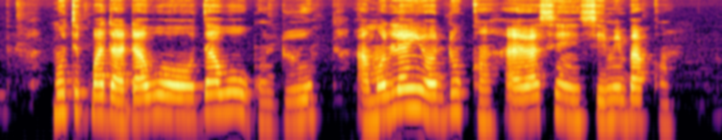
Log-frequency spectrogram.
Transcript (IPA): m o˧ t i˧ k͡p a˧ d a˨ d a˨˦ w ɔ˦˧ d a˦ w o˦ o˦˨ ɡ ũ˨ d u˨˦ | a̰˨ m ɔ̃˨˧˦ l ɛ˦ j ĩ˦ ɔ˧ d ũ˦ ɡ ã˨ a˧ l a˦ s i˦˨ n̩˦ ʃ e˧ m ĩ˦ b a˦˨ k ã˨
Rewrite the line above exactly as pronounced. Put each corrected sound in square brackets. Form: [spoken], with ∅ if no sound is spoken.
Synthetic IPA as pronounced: m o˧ t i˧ k͡p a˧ d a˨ d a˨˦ w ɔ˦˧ d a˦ w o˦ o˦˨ ɡ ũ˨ d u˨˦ | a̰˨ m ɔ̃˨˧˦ l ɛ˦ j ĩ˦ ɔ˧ d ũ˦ [k] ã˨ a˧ [ɾ] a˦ s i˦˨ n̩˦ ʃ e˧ m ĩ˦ b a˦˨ k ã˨

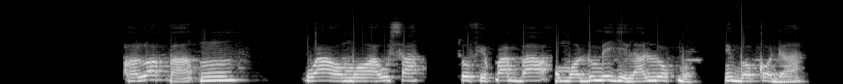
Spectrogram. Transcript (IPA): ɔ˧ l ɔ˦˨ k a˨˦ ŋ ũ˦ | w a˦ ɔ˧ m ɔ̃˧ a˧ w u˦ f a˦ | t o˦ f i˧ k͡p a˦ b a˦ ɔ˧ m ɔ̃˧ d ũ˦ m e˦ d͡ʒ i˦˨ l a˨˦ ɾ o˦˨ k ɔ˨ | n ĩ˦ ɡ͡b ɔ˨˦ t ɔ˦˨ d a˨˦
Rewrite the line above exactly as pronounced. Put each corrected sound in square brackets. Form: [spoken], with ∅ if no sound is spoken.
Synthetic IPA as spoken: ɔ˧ l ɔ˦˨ [k͡p] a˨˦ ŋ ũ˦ | w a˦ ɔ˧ m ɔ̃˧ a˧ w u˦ [s] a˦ | t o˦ f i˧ k͡p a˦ b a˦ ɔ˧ m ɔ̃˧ d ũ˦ m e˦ d͡ʒ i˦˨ l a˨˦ [l] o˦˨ [k͡p] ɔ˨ | n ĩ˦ ɡ͡b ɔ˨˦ [k] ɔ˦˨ d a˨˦

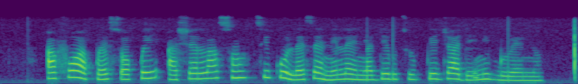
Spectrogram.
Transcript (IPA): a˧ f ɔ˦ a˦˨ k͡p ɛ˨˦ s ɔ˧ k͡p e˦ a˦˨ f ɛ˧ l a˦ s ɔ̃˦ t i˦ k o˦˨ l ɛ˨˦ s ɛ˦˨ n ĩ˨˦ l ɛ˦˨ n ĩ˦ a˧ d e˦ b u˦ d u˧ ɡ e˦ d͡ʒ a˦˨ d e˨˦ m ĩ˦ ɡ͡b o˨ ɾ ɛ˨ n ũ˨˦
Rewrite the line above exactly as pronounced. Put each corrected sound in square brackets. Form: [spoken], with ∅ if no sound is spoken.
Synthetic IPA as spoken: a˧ f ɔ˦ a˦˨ k͡p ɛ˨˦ s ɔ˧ k͡p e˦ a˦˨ [ʃ] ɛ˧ l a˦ s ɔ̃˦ t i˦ k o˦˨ l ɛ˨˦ s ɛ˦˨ n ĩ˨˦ l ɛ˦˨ n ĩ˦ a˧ d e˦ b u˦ [t] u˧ [ɡ͡b] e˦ d͡ʒ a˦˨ d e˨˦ [n] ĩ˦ ɡ͡b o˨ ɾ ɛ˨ n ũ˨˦

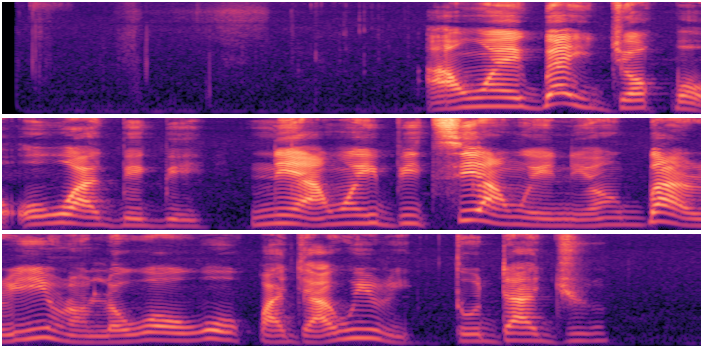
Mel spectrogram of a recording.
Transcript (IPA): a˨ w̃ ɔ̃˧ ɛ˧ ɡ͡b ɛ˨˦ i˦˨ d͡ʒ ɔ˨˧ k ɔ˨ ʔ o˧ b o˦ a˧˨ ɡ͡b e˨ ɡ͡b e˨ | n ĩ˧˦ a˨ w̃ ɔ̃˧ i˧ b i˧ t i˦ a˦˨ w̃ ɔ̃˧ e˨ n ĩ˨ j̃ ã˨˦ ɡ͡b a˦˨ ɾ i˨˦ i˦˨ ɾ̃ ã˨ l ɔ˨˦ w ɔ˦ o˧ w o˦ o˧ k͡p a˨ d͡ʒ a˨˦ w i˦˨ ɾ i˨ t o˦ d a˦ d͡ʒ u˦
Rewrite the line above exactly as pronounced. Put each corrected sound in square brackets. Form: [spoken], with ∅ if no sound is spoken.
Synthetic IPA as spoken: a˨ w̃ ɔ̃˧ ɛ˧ ɡ͡b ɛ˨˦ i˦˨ d͡ʒ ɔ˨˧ [k͡p] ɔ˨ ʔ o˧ [w] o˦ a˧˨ ɡ͡b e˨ ɡ͡b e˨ | n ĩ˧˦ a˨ w̃ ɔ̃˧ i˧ b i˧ t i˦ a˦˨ w̃ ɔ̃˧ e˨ n ĩ˨ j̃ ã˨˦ ɡ͡b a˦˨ ɾ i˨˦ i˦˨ ɾ̃ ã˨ l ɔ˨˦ w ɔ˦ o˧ w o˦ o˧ k͡p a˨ d͡ʒ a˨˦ w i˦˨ ɾ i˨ t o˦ d a˦ d͡ʒ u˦

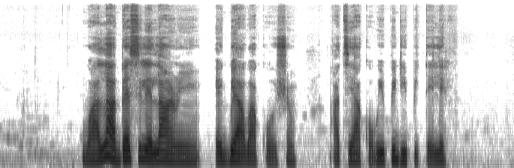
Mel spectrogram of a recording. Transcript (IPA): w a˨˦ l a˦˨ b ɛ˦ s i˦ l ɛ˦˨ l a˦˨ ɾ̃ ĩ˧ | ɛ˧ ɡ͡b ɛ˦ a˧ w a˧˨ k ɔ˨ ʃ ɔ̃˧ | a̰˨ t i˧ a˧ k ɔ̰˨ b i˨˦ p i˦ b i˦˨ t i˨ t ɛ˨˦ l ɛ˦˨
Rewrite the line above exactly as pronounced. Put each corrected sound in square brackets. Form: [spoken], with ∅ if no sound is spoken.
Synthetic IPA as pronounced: w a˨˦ l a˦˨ b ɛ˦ s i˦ l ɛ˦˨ l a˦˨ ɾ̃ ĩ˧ | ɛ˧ ɡ͡b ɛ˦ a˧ w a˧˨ k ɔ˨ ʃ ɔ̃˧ | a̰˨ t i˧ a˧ k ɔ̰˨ [w] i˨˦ p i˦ [d] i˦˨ [p] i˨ t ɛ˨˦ l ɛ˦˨

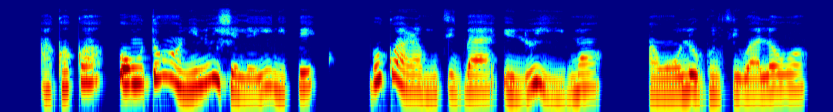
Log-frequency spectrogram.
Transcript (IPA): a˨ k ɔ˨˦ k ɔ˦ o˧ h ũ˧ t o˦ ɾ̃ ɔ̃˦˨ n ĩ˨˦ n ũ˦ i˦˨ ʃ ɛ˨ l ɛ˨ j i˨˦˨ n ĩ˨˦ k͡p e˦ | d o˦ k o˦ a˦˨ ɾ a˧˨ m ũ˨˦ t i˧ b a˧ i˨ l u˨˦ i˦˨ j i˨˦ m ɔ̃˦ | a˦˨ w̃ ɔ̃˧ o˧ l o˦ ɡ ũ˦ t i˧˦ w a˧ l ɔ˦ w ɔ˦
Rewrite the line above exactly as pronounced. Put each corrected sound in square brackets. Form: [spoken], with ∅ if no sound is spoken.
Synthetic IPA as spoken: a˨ k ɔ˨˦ k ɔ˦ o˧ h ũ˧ t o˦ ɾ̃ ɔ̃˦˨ n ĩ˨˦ n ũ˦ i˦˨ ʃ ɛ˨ l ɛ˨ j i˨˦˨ n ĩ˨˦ k͡p e˦ | [b] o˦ k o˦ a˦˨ ɾ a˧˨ m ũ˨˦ t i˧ [ɡ͡b] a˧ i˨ l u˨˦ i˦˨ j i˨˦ m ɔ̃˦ | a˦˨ w̃ ɔ̃˧ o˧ l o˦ ɡ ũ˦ t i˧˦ w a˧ l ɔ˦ w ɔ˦

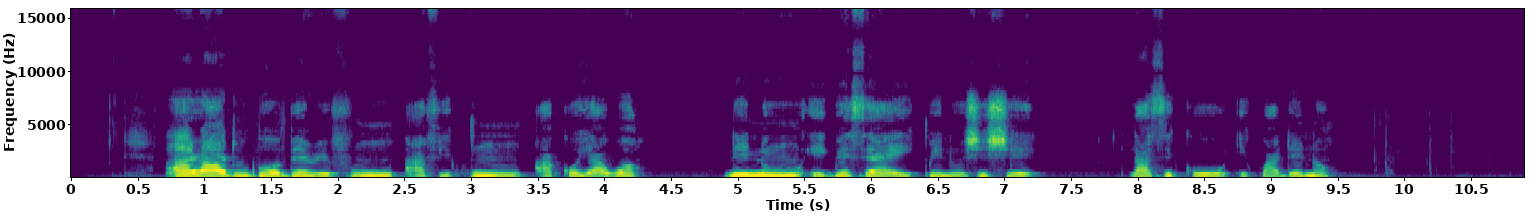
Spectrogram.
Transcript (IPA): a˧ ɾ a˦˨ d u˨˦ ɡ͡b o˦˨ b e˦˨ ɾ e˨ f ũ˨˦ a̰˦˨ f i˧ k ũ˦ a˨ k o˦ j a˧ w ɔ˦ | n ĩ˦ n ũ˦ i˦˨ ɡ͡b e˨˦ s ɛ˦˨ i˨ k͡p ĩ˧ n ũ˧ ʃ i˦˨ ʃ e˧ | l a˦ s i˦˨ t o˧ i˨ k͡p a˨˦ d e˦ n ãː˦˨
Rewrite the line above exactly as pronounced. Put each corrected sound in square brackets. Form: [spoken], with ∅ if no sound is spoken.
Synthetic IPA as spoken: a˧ ɾ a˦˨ d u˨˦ ɡ͡b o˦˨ b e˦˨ ɾ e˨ f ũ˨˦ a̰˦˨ f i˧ k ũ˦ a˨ k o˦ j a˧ w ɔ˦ | n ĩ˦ n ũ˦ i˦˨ ɡ͡b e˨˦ s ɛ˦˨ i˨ k͡p ĩ˧ n ũ˧ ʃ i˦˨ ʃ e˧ | l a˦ s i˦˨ [k] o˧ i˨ k͡p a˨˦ d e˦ n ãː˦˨

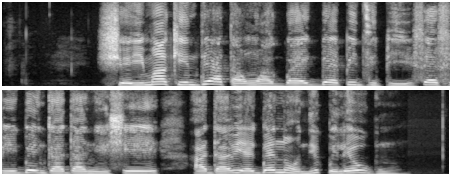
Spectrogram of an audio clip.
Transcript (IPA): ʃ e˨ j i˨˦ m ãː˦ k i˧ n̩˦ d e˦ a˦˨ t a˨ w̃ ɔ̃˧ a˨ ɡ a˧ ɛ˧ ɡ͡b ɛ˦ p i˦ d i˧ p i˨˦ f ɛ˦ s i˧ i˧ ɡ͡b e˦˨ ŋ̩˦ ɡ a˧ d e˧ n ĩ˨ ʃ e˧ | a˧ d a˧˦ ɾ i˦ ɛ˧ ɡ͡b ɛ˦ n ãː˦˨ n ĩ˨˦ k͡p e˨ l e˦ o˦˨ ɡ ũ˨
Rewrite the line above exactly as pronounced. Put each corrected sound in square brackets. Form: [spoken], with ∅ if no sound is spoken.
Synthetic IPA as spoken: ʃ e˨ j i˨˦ m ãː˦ k i˧ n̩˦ d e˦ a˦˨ t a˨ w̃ ɔ̃˧ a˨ [ɡ͡b] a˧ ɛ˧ ɡ͡b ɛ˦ p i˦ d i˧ p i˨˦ f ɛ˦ [f] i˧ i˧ ɡ͡b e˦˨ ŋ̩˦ ɡ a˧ d [a˧] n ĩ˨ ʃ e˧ | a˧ d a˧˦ ɾ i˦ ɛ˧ ɡ͡b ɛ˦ n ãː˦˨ n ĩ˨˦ k͡p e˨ l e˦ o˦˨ ɡ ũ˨

